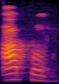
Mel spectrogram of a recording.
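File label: "happen", Nigerian Pidgin, female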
